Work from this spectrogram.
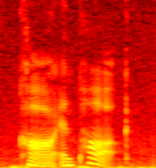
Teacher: many varieties of British English are non-rhotic, so the R sound is not pronounced in certain contexts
